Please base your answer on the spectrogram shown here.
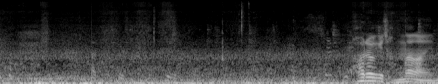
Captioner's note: burning bonfire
